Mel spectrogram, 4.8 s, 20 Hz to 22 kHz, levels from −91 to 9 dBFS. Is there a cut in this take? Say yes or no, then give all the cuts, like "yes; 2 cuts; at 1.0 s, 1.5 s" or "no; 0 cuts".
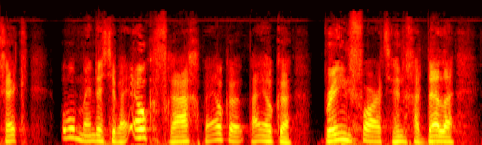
no; 0 cuts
